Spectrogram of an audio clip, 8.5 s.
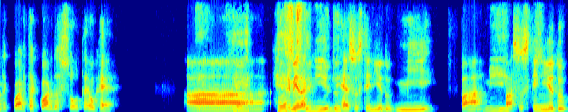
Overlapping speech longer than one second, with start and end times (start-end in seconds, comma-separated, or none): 2.9-5.2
